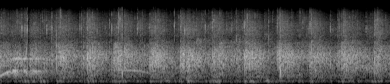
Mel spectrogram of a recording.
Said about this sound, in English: And right now, can we just get the pastors of the house to stand up? I don't even see any. There. Let's just give them applause, because we gotta give them love.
